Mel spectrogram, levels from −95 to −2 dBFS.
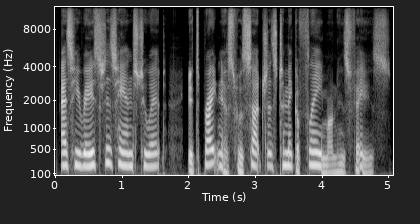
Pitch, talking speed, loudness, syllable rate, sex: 205 Hz, 225 wpm, -19 LUFS, 4.8 syllables/s, female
